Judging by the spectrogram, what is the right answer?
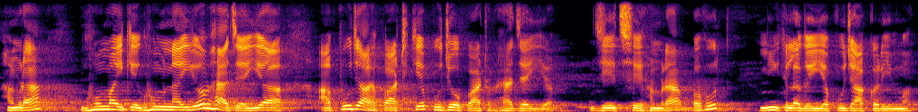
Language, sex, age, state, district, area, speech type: Maithili, female, 45-60, Bihar, Supaul, rural, spontaneous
